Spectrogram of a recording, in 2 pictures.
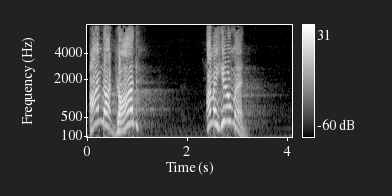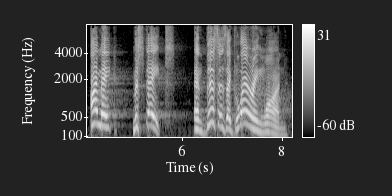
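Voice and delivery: high, loud cry of a remorseful king; anguished king. Acted. Preacher voicing the king, crying out his regret. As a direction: wail it out as the king who erred.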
